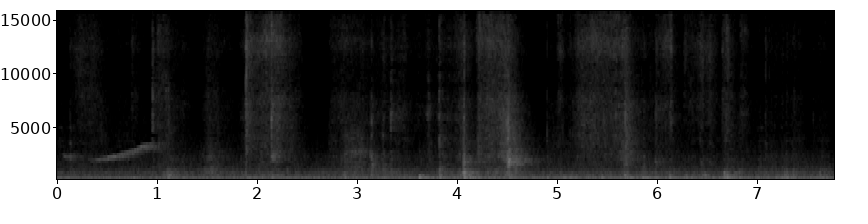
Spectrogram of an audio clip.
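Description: Corrugated cardboard shipping box being opened by hand: soft rubbing and scraping of the cardboard flaps, with a short rising squeak about half a second in.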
